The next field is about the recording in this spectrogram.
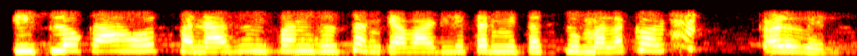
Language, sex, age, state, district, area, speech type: Marathi, female, 18-30, Maharashtra, Ahmednagar, rural, conversation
